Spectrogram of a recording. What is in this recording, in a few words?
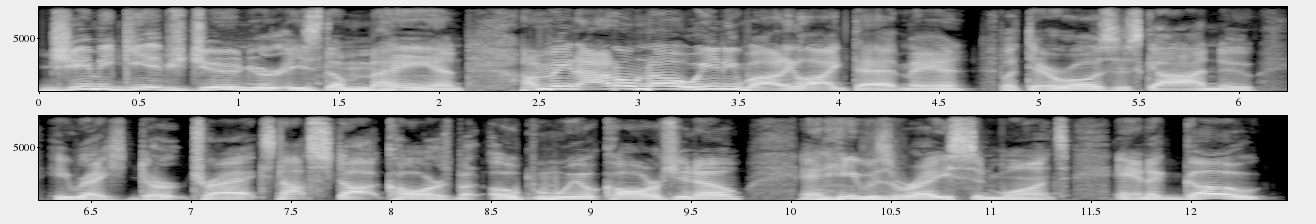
stories, survivor voice; ellis; Left 4 Dead 2; mechanic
